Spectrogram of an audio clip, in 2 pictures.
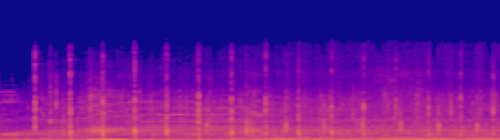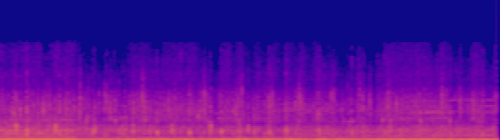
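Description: A large audience applauding, with music of held, sustained notes playing under the clapping from about three seconds in.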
